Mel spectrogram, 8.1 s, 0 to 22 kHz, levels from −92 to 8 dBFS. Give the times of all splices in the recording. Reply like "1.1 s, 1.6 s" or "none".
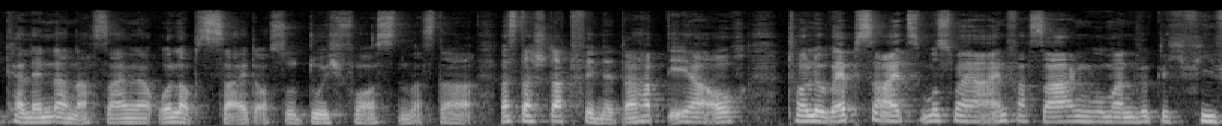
none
